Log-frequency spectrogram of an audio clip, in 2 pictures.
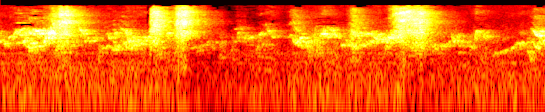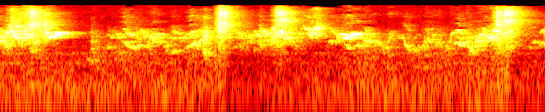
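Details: Several pet budgerigars nibbling wet kale at bath time, chattering continuously indoors: raspy squawks and squeaky warbled notes tumbling over each other in dense, overlapping bursts.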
